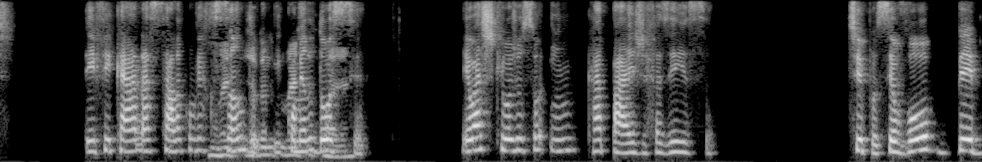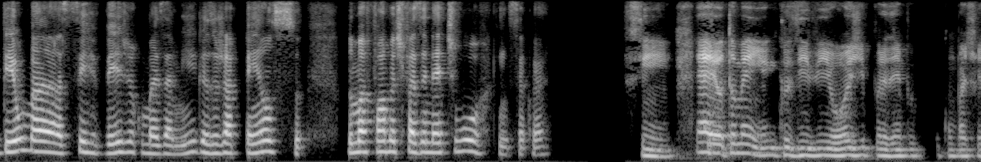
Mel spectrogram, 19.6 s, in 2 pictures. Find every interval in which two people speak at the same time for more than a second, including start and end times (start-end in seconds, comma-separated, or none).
2.1-3.5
